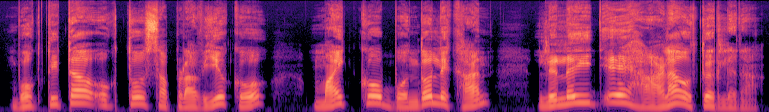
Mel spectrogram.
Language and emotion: Santali, surprised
